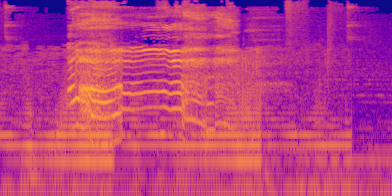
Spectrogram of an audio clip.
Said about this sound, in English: I'm sorry, I can't hear you over her screams, but I think it sounded like you just told me to stop it.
